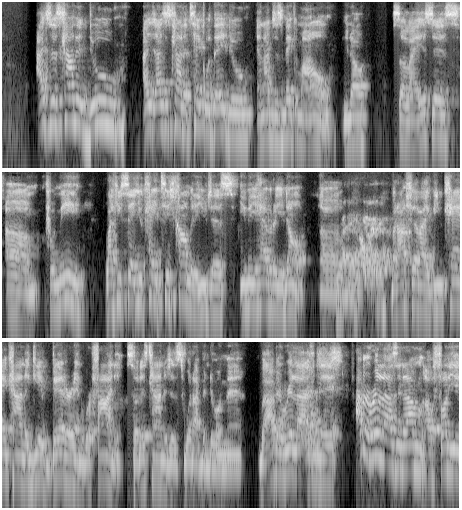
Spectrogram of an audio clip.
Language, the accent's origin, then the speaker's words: English; Memphis, Tennessee, United States; moved away as an adult; now in Nashville, United States; I'm from Memphis, but I'm staying in Nashville right now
